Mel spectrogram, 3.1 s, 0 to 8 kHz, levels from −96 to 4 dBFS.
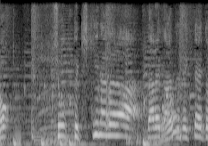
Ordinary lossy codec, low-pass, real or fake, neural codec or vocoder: none; 7.2 kHz; real; none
